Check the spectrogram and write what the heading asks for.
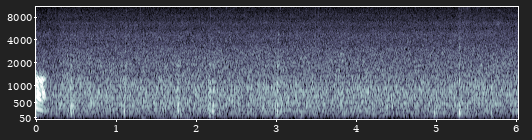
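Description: A knife slicing a cooked steak on a wooden cutting board, with a few faint taps of the blade on the board, over a steady hiss of background noise.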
